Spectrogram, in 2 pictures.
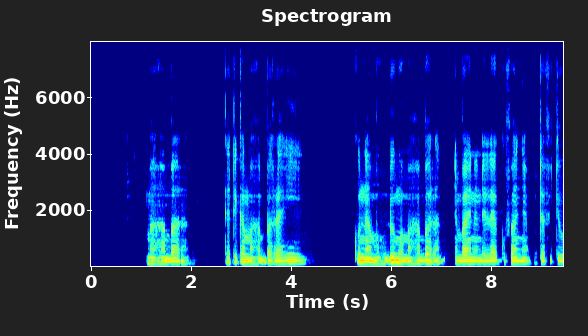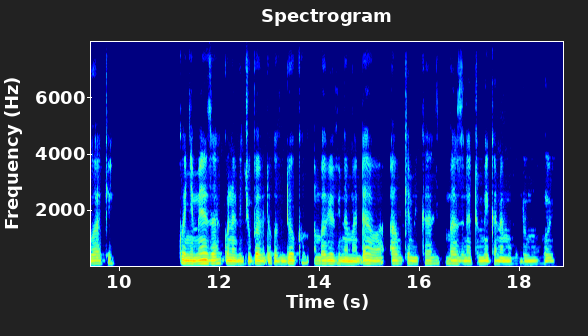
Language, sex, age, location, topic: Swahili, male, 25-35, Wajir, health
